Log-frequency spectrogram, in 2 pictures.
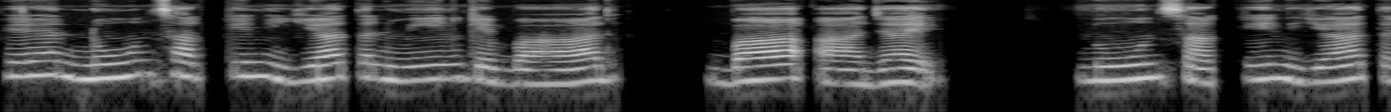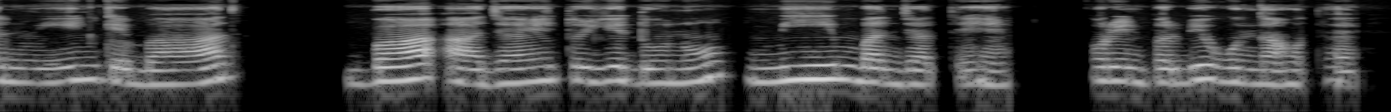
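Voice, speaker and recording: A woman with a Pakistani accent teaching Quran reading, explaining each rule step by step and slowly repeating words. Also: mid-range voice, steady tone, warm tone. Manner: patient, repeats words slowly and stretches recited sounds. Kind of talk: slow step-by-step lesson.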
